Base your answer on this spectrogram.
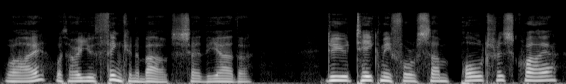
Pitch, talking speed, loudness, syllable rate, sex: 155 Hz, 180 wpm, -18 LUFS, 4.9 syllables/s, male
